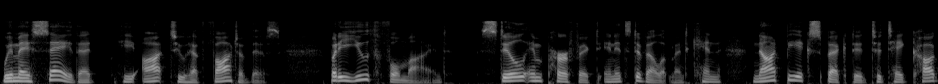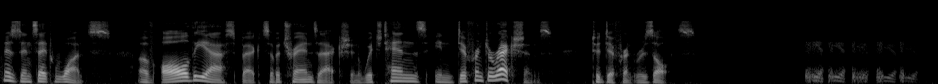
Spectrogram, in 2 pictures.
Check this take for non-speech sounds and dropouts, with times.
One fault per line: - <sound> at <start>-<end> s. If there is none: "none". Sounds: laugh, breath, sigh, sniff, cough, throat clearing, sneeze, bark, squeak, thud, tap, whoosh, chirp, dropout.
- laugh at 17.4-18.6 s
